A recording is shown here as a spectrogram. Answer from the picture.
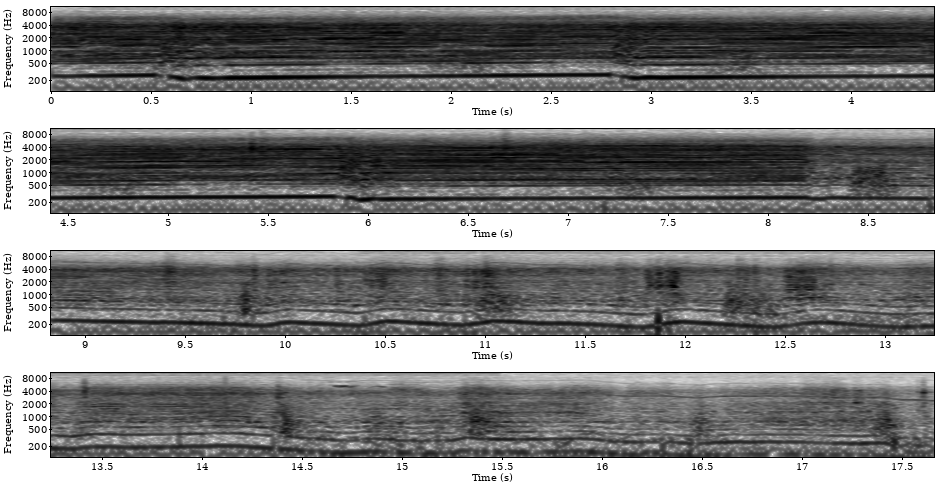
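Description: Corsa kit car rally car's Bill Falconer Engineering engine, heard from inside the cabin, running hard under load. Its note holds nearly steady for about eight seconds, then dips and wavers in a run of short throttle changes and sinks lower before picking up again near the end. Several sharp knocks come in the second half.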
